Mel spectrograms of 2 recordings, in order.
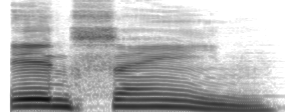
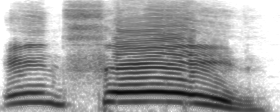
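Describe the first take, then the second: First: Said in the usual way. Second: High, loud, drawn-out cry of disbelief; stunned shout. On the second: Real, not acted. Trader watching the price crash, loud stunned cry. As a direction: let it burst out in shock. Reacting to stock collapse.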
